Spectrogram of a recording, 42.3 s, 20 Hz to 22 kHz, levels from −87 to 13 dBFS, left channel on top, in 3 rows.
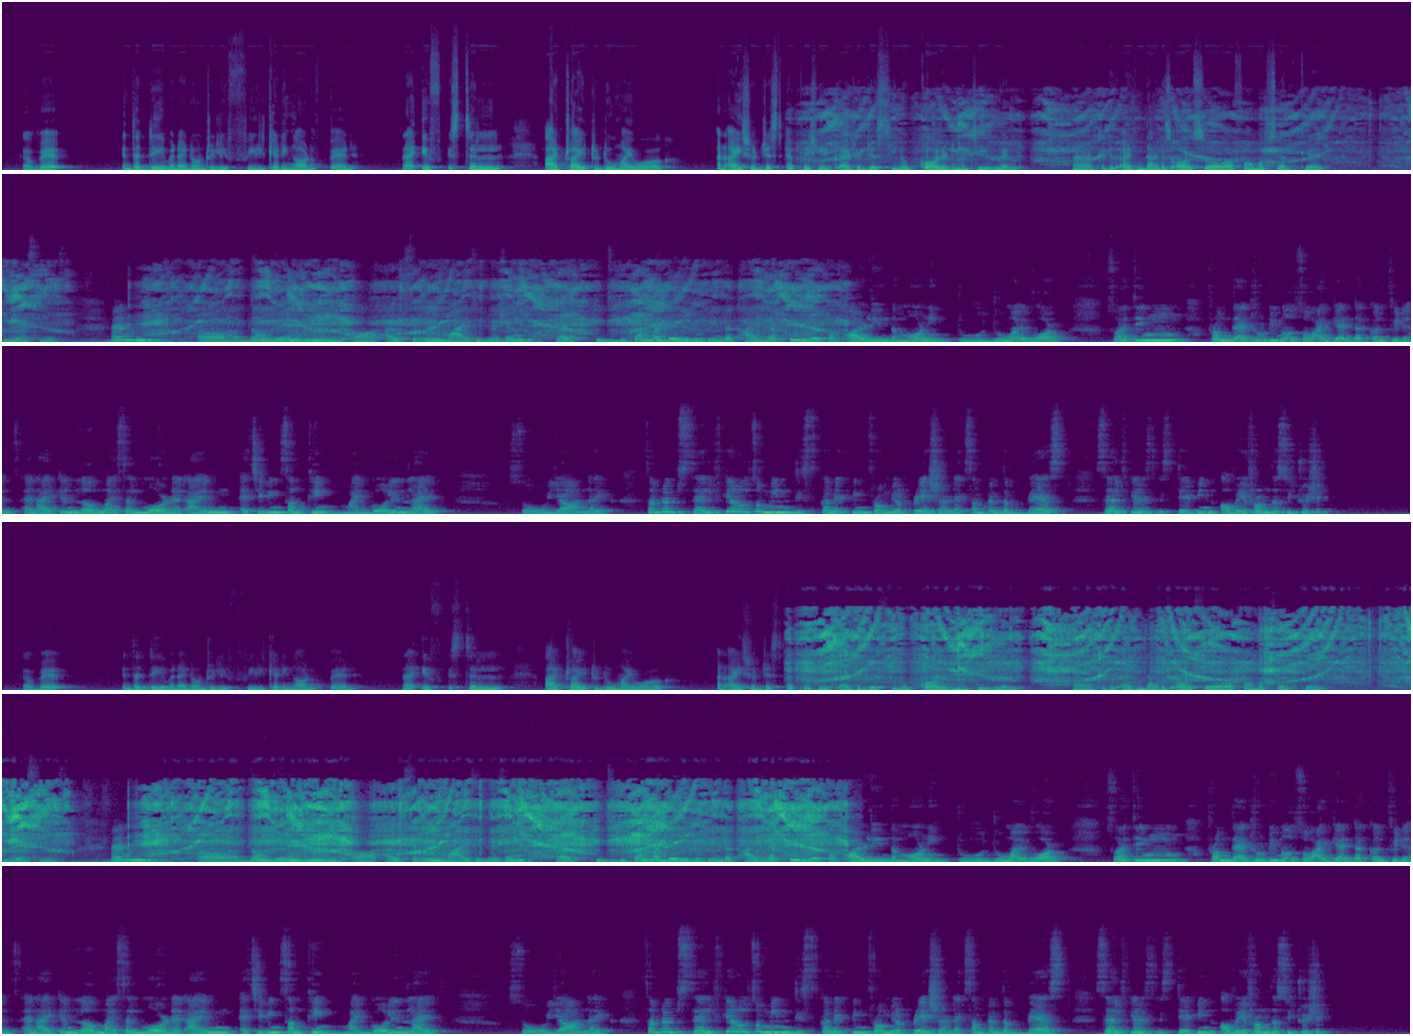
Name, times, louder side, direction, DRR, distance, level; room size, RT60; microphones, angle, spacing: voice 1, 0.2-0.6 1.2-3.5 4.0-5.0 5.4-6.6 7.2-10.2 10.7-13.2, left 3 dB, 70° left, 0.6 m, -30 dB
sound 1, 7.8-14.8 15.3-22.6, right 15 dB, 75° right, 0.4 m, -29 dB
voice 2, 14.1-32.5 33.4-34.2 34.6-41.4, right 1 dB, 20° right, 0.9 m, -29 dB
9.9 x 6.7 x 5.8 m
head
